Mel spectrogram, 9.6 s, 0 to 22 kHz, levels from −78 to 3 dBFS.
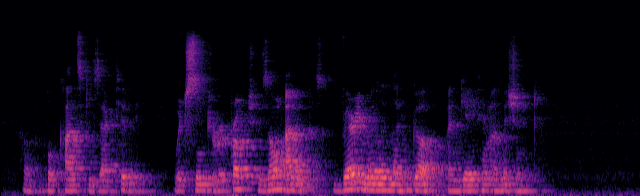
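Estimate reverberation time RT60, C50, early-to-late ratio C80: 0.95 s, 4.0 dB, 6.0 dB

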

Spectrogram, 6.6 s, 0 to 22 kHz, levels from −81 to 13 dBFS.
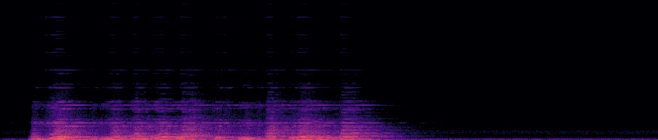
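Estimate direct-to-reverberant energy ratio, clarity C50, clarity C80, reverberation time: -9.5 dB, 2.0 dB, 4.0 dB, 1.1 s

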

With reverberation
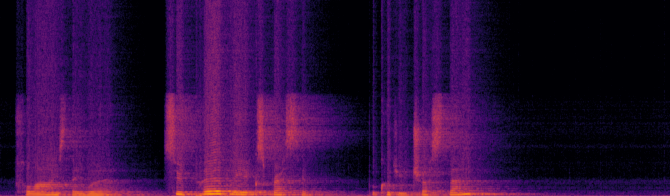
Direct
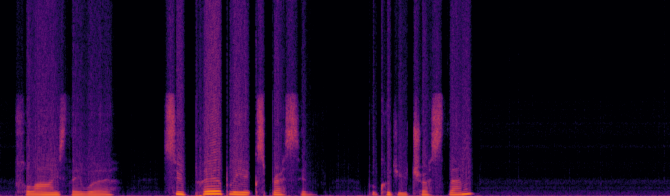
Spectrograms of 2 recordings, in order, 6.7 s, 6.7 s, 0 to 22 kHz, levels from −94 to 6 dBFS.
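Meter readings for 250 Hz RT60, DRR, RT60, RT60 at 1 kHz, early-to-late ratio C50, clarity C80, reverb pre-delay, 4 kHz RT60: 1.4 s, 5.0 dB, 1.4 s, 1.4 s, 7.0 dB, 8.5 dB, 6 ms, 1.3 s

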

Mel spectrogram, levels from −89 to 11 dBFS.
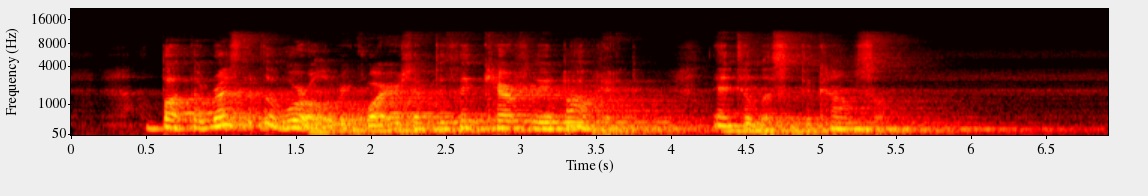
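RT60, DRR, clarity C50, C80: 2.2 s, 2.0 dB, 7.5 dB, 8.5 dB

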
